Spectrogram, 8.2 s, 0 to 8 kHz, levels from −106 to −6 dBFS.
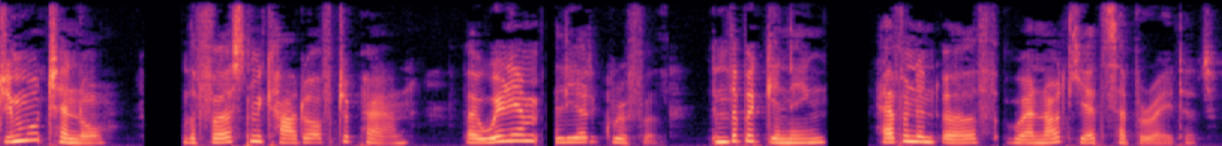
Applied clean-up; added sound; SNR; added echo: none; none; none; none.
